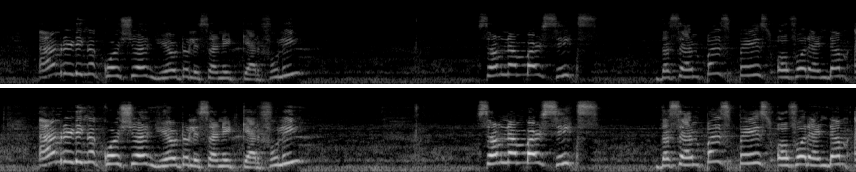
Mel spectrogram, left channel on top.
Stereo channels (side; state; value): left; quieter; 14.7 dB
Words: I am reading a question, you have to listen it carefully. Sum number 6. The sample space of a random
